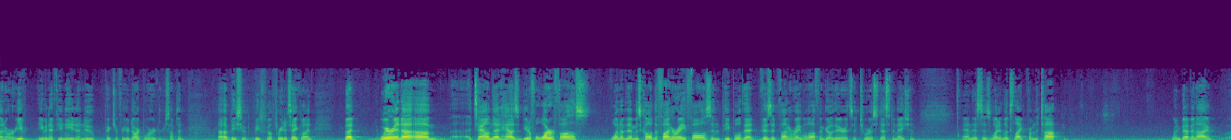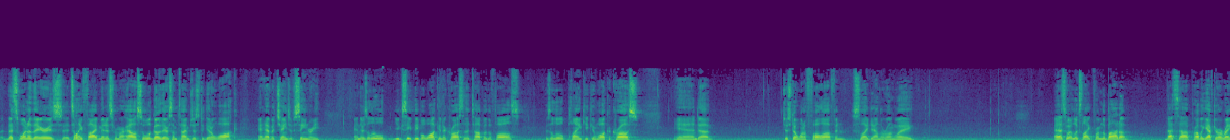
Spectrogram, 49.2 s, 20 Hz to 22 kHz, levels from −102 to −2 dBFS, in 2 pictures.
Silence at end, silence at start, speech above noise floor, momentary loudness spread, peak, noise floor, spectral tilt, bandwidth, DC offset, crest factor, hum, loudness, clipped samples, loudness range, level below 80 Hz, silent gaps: 0 s; 0 s; 24 dB; 15 LU; -4 dBFS; -48 dBFS; -5 dB/octave; 12 kHz; under 0.1%; 22 dB; none; -24 LUFS; under 0.1%; 12 LU; -60 dBFS; none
